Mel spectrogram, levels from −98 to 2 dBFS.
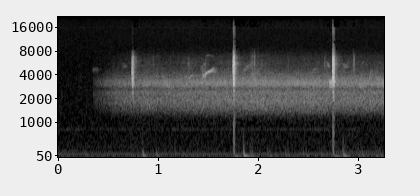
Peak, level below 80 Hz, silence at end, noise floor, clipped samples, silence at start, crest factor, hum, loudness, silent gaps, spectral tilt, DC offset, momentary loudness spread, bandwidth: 0 dBFS; -72 dBFS; 0 s; -65 dBFS; under 0.1%; 0.55 s; 28 dB; none; -23 LUFS; none; 6 dB/octave; under 0.1%; 19 LU; over 20 kHz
